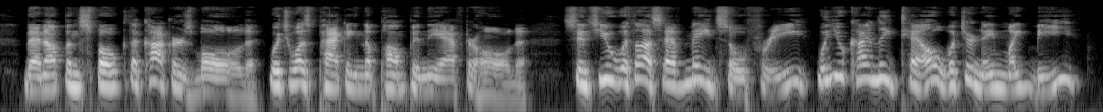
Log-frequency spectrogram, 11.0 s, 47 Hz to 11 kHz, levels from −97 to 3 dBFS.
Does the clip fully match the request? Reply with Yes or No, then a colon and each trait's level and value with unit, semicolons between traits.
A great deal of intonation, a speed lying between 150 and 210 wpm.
Yes: wide, 5.7 semitones; average, 160 wpm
